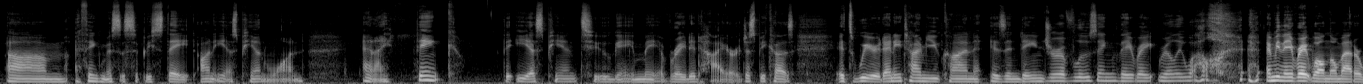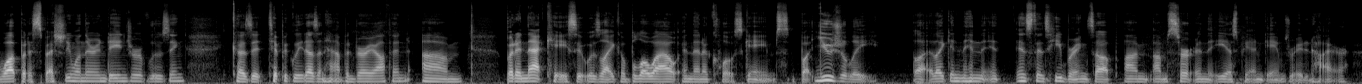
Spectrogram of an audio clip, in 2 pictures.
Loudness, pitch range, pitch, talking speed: -25 LUFS, 125-150 Hz, 135 Hz, 195 wpm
